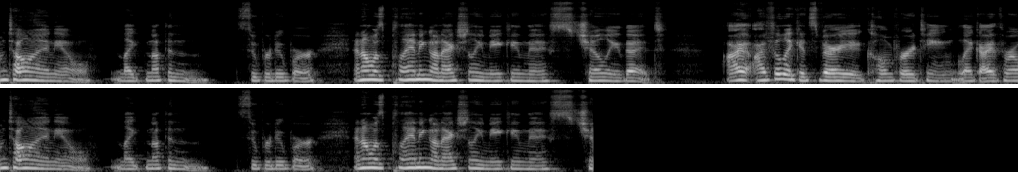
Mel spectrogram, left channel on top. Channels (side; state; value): right; drops out; at 6.0 s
